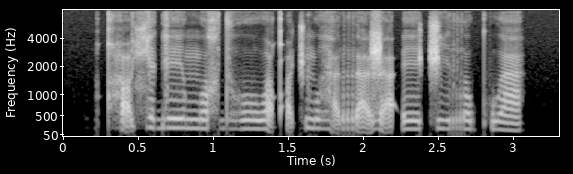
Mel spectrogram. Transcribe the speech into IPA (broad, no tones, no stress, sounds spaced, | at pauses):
qʰ o̰ ç ɛ ɡ eː ŋʷ ɛ χ dʱ oː w ṵ qʼ ṵ t͡ʃ ŋʷ e ɦ a̰ r a̰ ʐ a̰ ʔ eː t͡ʃ i r ɔ kʷʼ a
